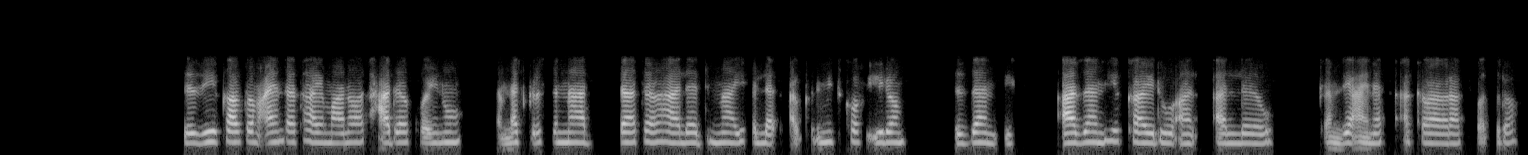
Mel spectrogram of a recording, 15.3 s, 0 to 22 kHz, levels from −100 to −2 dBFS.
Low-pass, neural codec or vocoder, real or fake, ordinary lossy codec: 5.4 kHz; codec, 24 kHz, 6 kbps, HILCodec; fake; Opus, 16 kbps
